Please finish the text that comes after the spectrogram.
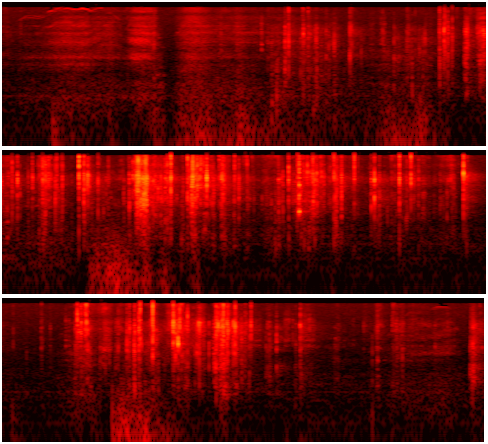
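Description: Plastic and foil packaging from Star Wars Destiny booster packs crinkles and tears in repeated bursts, close and fairly quiet, with pauses between handling.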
